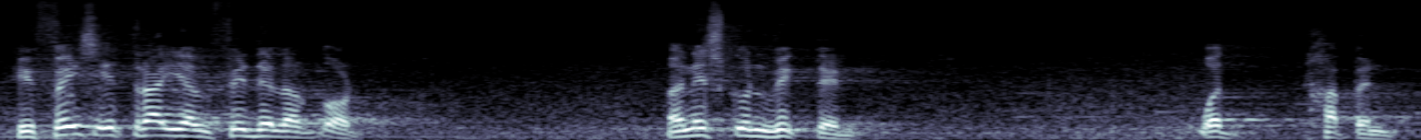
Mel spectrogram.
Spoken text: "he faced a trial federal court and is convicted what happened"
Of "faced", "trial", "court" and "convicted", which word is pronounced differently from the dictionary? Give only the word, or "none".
faced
